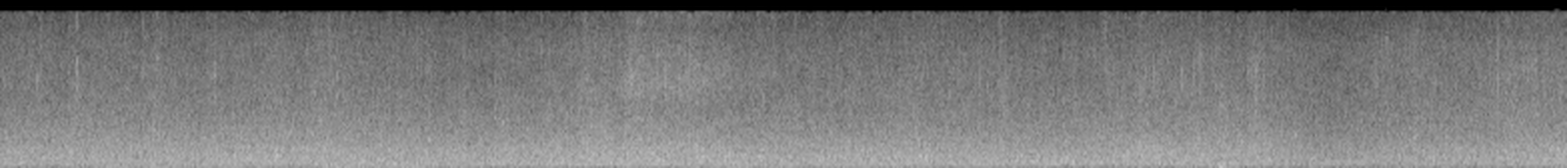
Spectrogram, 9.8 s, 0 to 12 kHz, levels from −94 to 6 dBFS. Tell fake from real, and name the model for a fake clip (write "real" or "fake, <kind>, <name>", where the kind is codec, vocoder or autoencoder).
real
